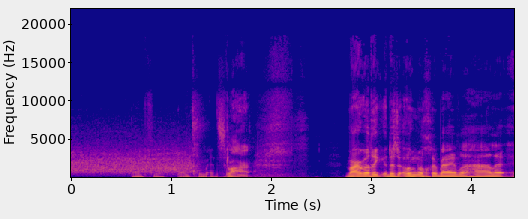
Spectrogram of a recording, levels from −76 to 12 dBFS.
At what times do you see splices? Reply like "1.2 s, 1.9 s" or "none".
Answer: none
